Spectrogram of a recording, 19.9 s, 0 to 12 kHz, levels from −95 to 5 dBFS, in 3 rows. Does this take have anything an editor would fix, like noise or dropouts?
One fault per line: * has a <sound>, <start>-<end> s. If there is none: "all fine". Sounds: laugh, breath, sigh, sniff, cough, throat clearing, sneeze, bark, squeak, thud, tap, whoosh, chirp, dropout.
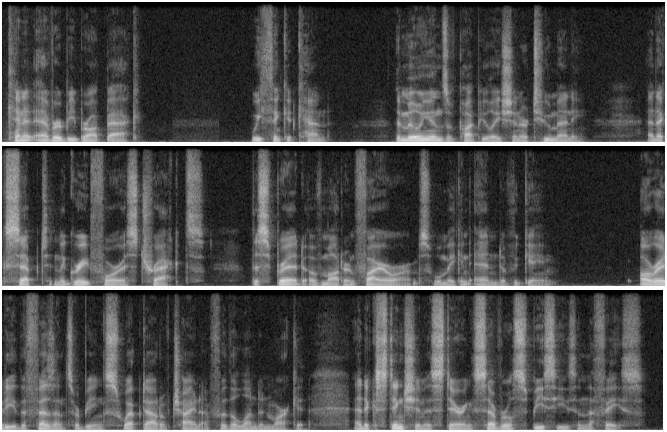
all fine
